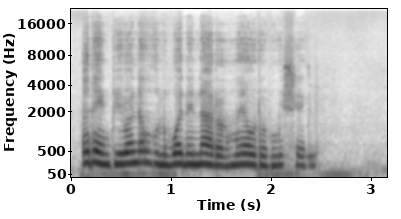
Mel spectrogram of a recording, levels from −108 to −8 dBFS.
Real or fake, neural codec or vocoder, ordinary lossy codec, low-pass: fake; codec, 44.1 kHz, 1.7 kbps, Pupu-Codec; none; none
